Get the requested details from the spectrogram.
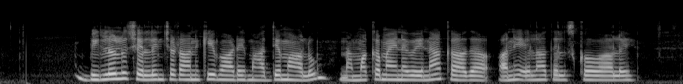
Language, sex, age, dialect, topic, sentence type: Telugu, female, 36-40, Telangana, banking, question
